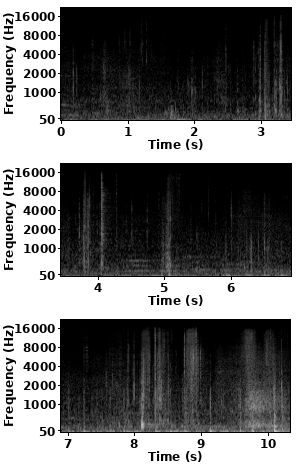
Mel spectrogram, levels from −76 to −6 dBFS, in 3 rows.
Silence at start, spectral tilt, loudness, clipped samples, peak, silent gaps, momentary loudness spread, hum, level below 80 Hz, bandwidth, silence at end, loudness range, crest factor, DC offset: 0 s; -3.5 dB/octave; -40 LUFS; under 0.1%; -8 dBFS; none; 18 LU; none; -46 dBFS; 17 kHz; 0 s; 11 LU; 32 dB; 0.1%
